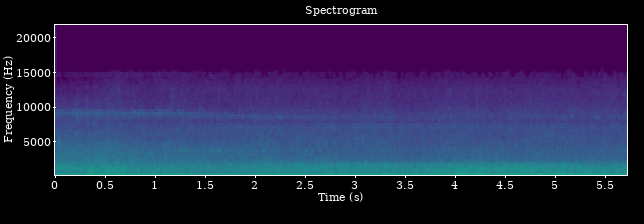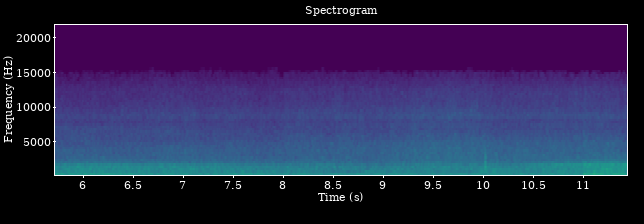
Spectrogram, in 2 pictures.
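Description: Bass boat under way on its outboard motor: a steady engine drone mixed with rushing wind and water noise, holding an even level throughout.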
